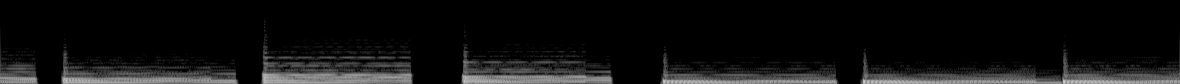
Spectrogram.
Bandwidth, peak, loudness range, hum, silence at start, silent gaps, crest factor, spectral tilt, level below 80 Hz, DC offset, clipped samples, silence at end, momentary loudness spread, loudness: 3.2 kHz; -6 dBFS; 2 LU; none; 0 s; 0.40-0.59 s, 2.40-2.58 s, 4.16-4.60 s, 6.15-6.59 s, 8.40-8.58 s; 20 dB; -12.5 dB/octave; -34 dBFS; under 0.1%; under 0.1%; 0 s; 8 LU; -28 LUFS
